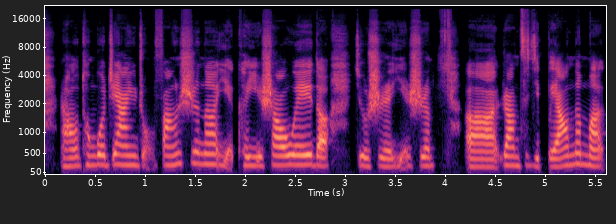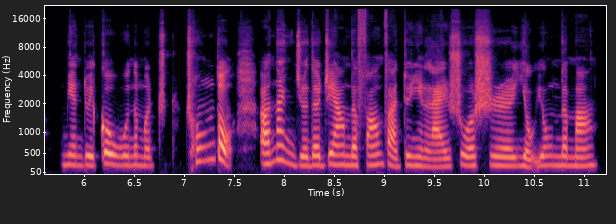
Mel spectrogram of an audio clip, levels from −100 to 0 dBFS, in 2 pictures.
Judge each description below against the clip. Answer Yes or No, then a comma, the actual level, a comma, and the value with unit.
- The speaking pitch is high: Yes, high, 220 Hz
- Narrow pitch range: Yes, narrow, 2.0 semitones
